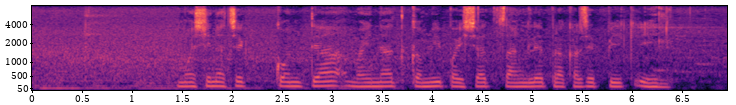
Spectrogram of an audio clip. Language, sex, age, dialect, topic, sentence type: Marathi, male, 18-24, Standard Marathi, agriculture, question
